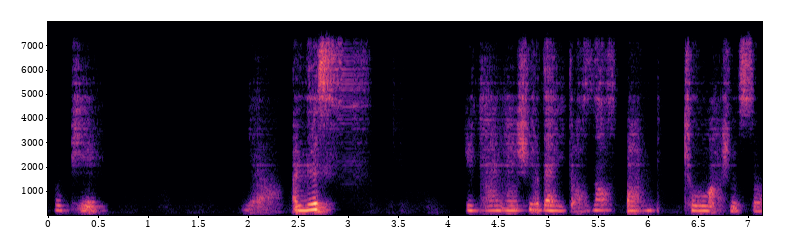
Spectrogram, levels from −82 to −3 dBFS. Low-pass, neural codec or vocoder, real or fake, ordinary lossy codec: 7.2 kHz; codec, 44.1 kHz, 0.9 kbps, DAC; fake; Opus, 64 kbps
